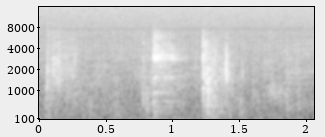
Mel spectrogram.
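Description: Hands rummaging through a pile of burnt coal lumps on a plastic tarp, with a few faint short scrapes and clicks about a second in.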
